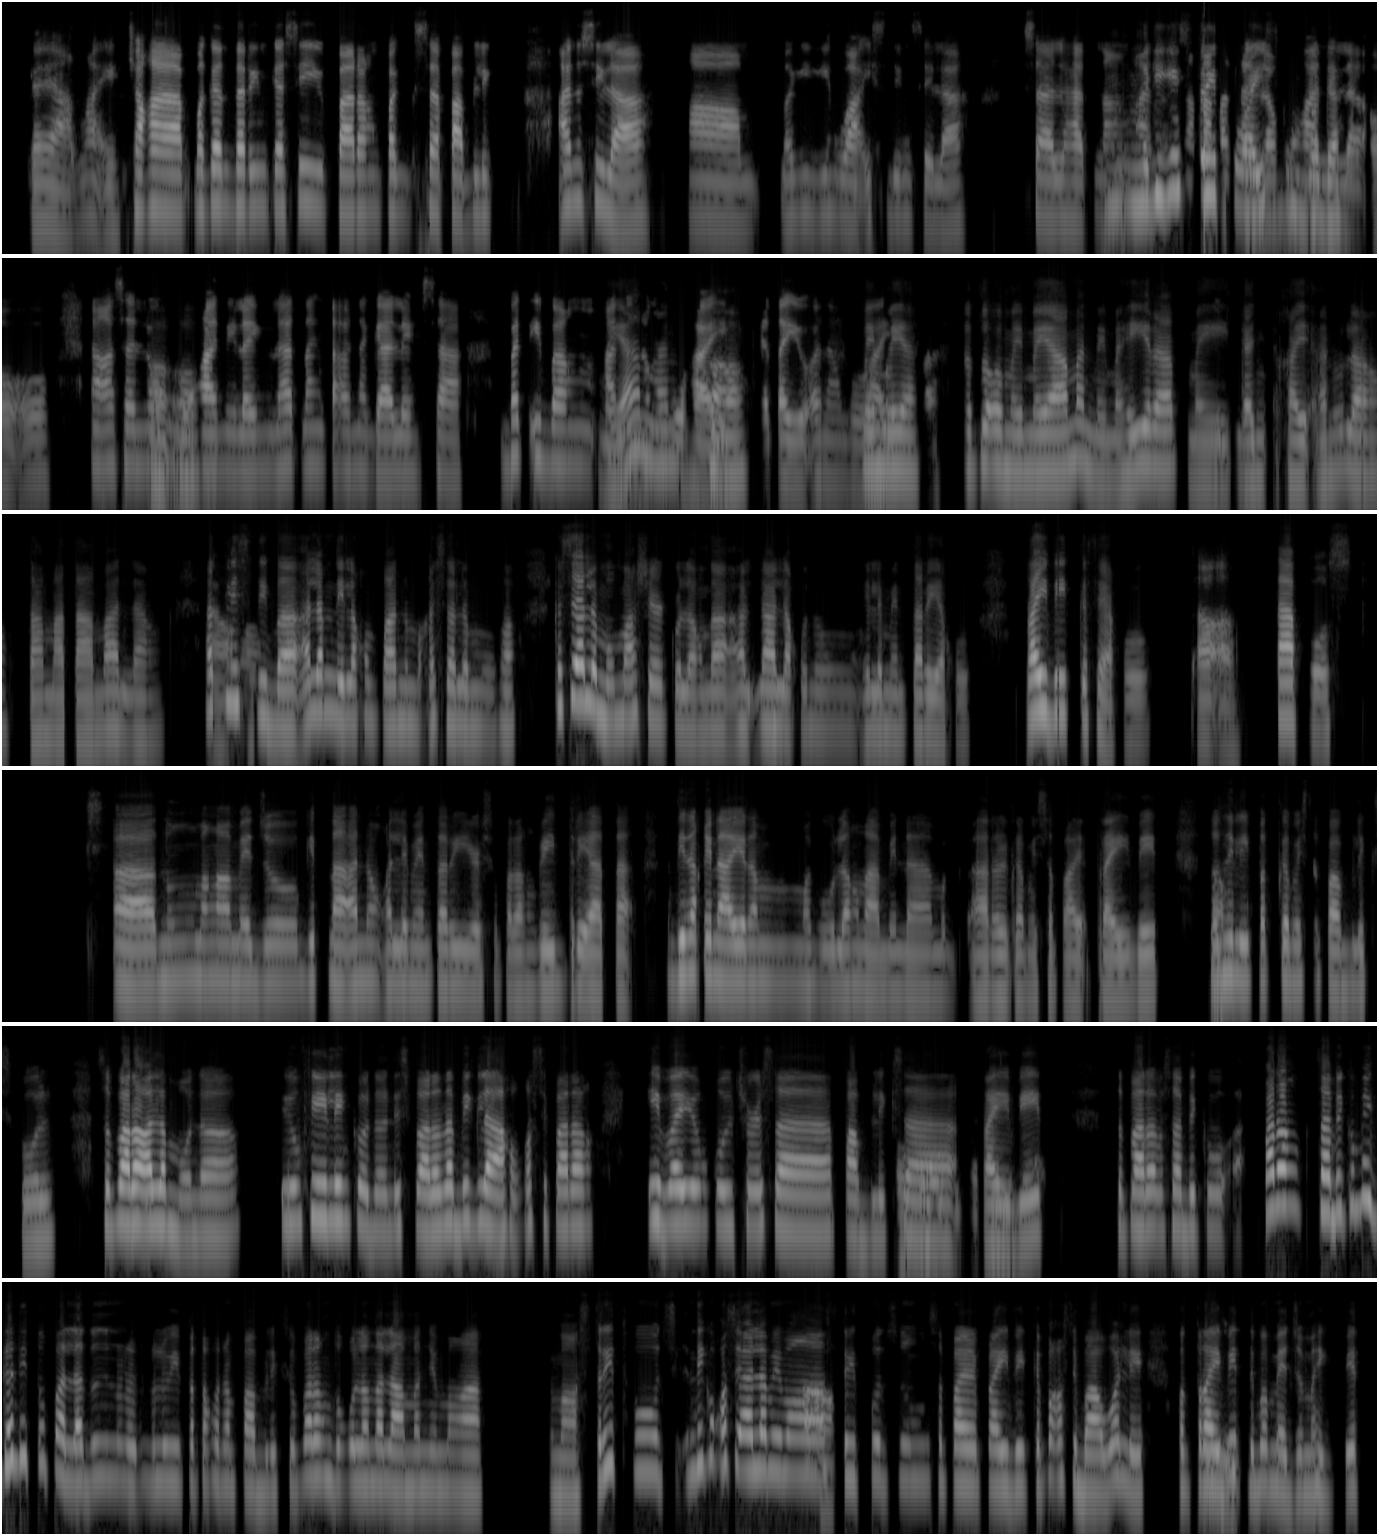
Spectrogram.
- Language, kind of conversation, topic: Filipino, unstructured, Sa tingin mo ba, sulit ang halaga ng matrikula sa mga paaralan ngayon?
- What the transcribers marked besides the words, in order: tapping; other noise; other background noise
